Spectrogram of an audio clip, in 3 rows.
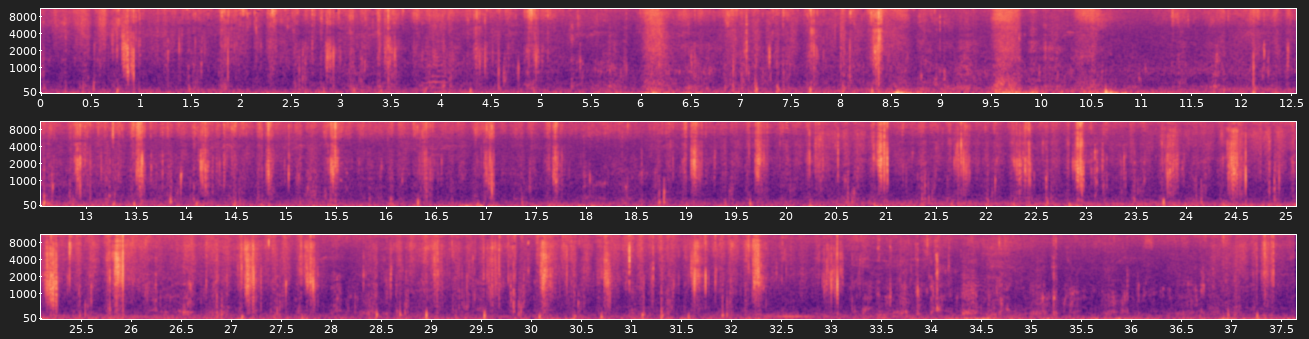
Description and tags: Horse Graze 1
Recording of a horse grazing a grass in a field
animal, chew, chewing, eat, eating, grass, graze, horse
